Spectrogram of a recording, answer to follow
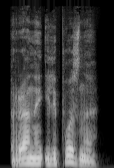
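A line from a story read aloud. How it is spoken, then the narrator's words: Calm, trying to convince. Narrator (Russian): спокойно отвечает стараясь вложить в голос побольше убедительности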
